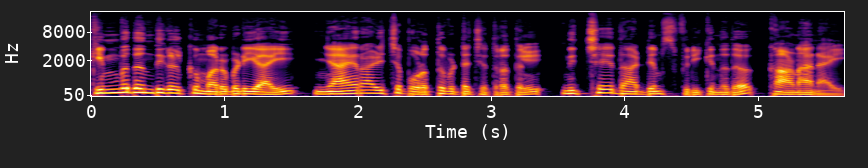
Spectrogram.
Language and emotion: Malayalam, neutral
